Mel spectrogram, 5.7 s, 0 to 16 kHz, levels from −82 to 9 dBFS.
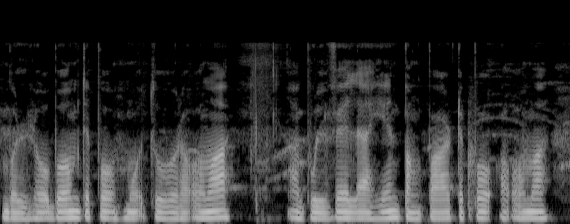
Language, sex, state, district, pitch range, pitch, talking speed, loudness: Mizo, male, Mizoram, Aizawl, 100-105 Hz, 105 Hz, 200 wpm, -18 LUFS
